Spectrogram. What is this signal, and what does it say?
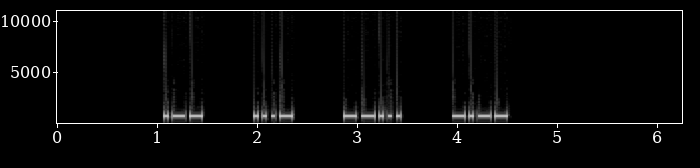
Morse code, heard as a keyed tone, about 28 wpm, spaced as for 13 wpm, 700 Hz. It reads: WV7Y
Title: USA Call Signs - 4 Characters - 4x Character Spacing - 28wpm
